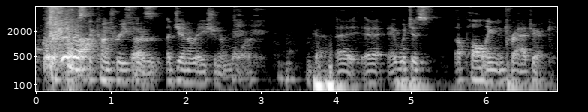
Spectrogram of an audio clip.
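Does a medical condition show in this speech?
No.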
